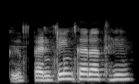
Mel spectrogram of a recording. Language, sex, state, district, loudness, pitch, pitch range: Chhattisgarhi, female, Chhattisgarh, Raigarh, -15 LUFS, 230 Hz, 205-240 Hz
